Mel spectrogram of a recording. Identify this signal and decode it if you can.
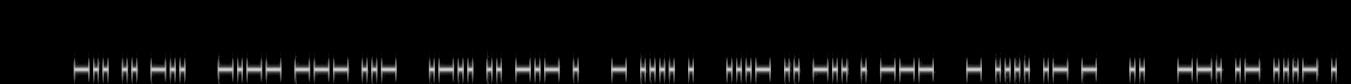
Morse code, heard as a keyed tone, about 25 wpm, 700 Hz. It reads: DID YOU LIKE THE VIDEO THAT I GAVE
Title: Sentences from Top 1000 Words - Review Part 4 - 25wpm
